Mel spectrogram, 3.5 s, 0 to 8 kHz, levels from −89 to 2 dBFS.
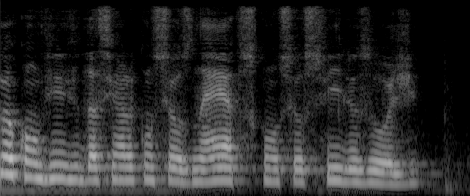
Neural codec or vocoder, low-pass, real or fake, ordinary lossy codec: none; 7.2 kHz; real; AAC, 32 kbps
